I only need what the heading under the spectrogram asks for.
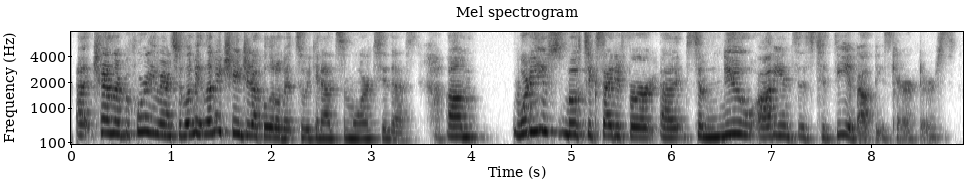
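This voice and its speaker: A woman's voice: high-pitched, expressive, a little fast, darkish tone. A woman hosting a casual interview in an informal, conversational way. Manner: informal, says y'all.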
